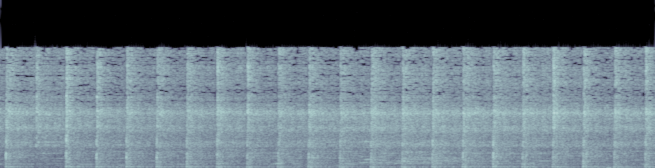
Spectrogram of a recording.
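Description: Southern Italian folk band playing a fast dance tune in the pizzica/tarantella style. Tamburelli (frame drums with jingles) beat a driving rhythm of about four strokes a second under the violin.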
